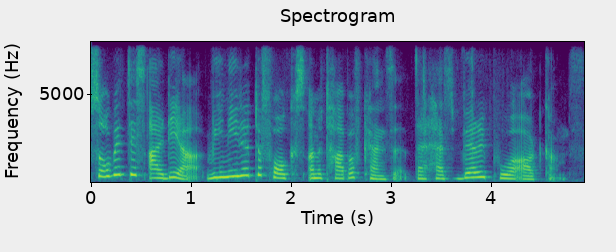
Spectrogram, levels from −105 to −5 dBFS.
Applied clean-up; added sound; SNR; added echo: none; none; none; none.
